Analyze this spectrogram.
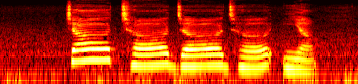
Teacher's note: इसका उच्चारण स्थान है तालु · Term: चा वर्ग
